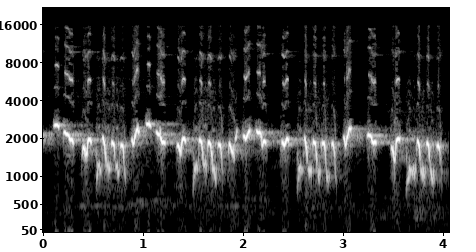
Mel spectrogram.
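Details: Decoy white-rumped shama singing a fast, continuous stream of rippling whistled notes, dipping and rising in rapid repeated trills.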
